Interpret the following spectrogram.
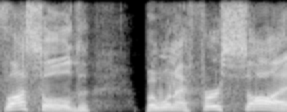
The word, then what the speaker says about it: Bustld: It's bustld, but when I first saw it, you know how like some companies have like LTD, like limited?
